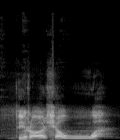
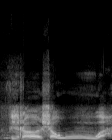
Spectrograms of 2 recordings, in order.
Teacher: Cara membacanya diidghamkan atau dimasukkan tanwin ke waw atau ditasdidkan huruf waw. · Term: idgham bigunnah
